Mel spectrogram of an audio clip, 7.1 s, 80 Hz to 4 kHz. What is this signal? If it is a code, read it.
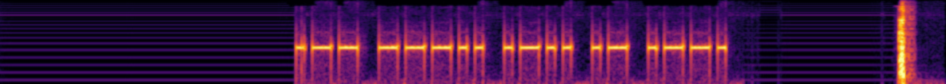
Morse code, heard as a keyed tone, about 20 wpm, 1060 Hz. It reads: W8LAP E
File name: w8lap- -combined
